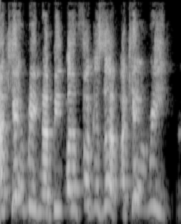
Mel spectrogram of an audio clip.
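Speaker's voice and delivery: squeaky, very high voice with a lisp. Showing the voice whose high pitch and lisp are being discussed, in a high-pitched lisping voice. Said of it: "Yeah, exactly. You get it".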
